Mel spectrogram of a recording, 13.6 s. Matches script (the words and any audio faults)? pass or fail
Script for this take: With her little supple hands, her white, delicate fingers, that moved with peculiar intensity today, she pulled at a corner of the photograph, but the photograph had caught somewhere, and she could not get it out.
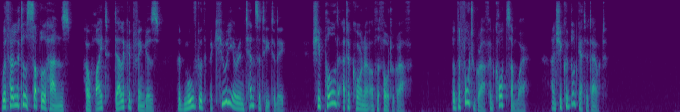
pass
